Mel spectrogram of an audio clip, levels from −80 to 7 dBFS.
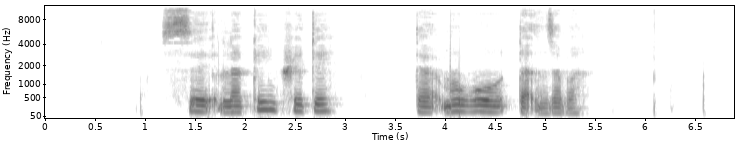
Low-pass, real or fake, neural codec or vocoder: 10.8 kHz; fake; vocoder, 24 kHz, 100 mel bands, Vocos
